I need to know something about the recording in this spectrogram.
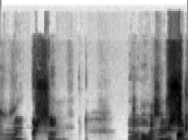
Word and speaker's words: Roosken: No, I think they've signed a Dutch wingback called Rooksen. That's a fun name for us to pronounce. Roosken, I believe, is the pronunciation, but I'll probably be corrected.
